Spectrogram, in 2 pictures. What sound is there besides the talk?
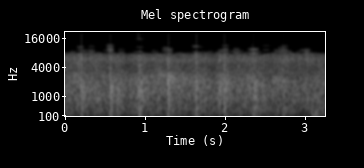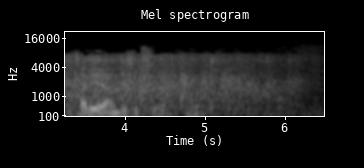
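applause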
